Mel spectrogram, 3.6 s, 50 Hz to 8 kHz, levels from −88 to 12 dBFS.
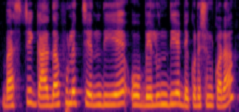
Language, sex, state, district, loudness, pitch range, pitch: Bengali, female, West Bengal, Cooch Behar, -14 LUFS, 235-280 Hz, 255 Hz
